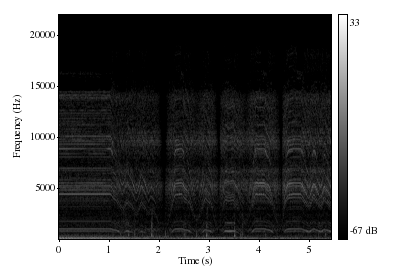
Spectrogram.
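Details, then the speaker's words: Hobbywing Fusion brushless motor from an RC crawler, on a 3S battery after repair: a quiet electric whine rises and falls smoothly with throttle, running cleanly without stutter; repair successful though no longer waterproof. "and that is running. So I will take that as a success."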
